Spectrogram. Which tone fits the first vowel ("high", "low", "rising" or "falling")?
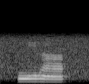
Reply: high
